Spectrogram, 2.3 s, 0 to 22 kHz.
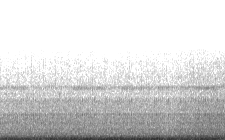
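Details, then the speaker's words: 2012 Acura TL after replacing the drive belt tensioner: smooth steady idle hum with no squeal, chirp or rattle from the belt side; belt stays aligned and quiet. "everything line up with no noise everything"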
